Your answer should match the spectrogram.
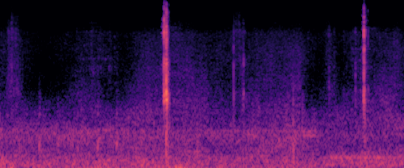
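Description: Steady low wind and river noise on the microphone, broken by two sharp clicks about two seconds apart.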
